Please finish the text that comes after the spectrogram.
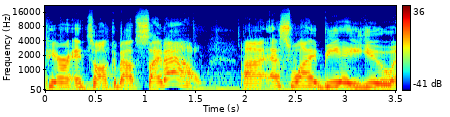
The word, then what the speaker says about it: Sybau: S-Y-B-A-U. I'm pretty sure you pronounce this as Sybau.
